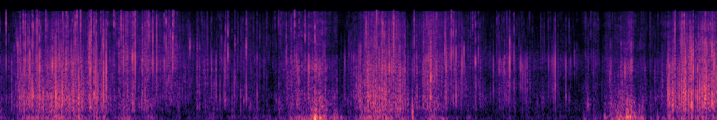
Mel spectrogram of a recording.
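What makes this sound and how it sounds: Fingertips press and fold a clear slime densely filled with round pink and white plastic sequins, then stretch it out into a thin sheet. A bright, dense crunchy crinkling and crackling rises and falls in repeated swells, with little low-end.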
